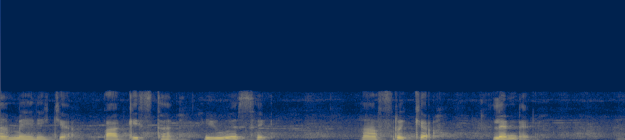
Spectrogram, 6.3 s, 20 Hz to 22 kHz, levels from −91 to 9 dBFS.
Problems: low volume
